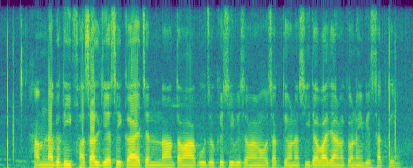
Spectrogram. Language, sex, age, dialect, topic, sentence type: Hindi, female, 18-24, Awadhi Bundeli, agriculture, question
